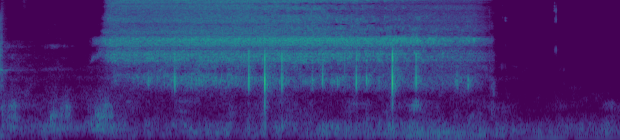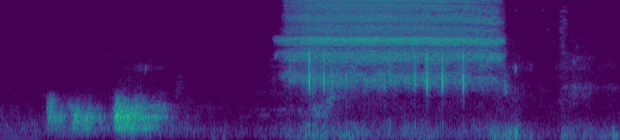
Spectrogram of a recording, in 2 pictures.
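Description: An electronic cigarette hisses and crackles as a man draws on it.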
